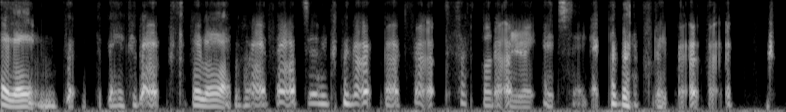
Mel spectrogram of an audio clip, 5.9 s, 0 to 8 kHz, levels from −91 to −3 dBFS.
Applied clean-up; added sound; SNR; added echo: neural diffusion model UNIVERSE++.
